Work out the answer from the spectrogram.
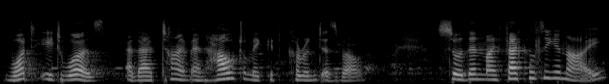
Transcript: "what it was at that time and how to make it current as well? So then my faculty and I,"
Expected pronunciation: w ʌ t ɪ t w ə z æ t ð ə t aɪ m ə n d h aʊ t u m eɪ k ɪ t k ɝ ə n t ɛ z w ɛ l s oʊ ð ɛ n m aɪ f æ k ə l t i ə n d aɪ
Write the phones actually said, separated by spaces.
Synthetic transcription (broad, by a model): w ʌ t ɪ t w ə z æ t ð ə t aɪ m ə n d h aʊ t u m eɪ k ɪ t k ɝ ə n t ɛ z w ɛ l s oʊ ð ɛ n m aɪ f æ k ə l t i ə n aɪ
